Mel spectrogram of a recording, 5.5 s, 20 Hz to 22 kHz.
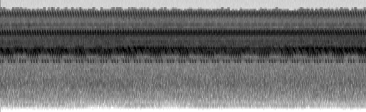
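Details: Insect night chorus of bell crickets and crickets in Narita, Chiba, Japan, recorded on a TASCAM Portacapture X8: bright, sustained high trills and quickly repeated chirps overlapping in an unbroken wall of sound.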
